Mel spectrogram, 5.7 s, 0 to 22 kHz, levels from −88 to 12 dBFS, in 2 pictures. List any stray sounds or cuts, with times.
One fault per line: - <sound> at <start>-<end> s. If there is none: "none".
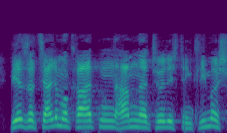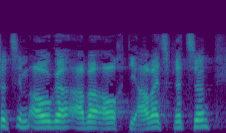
none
